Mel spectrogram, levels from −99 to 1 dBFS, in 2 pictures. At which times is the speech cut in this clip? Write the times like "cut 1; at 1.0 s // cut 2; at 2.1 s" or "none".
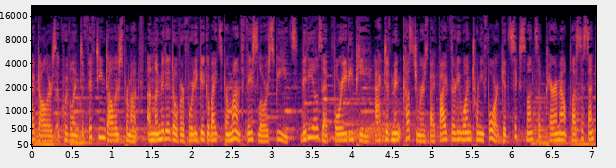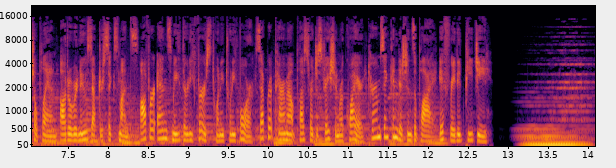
cut 1; at 13.0 s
